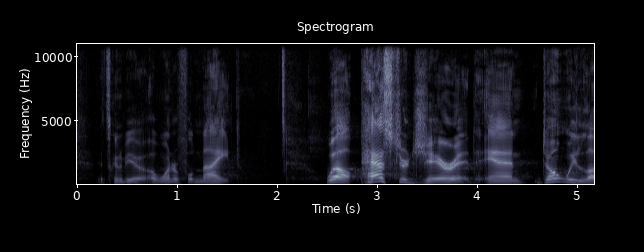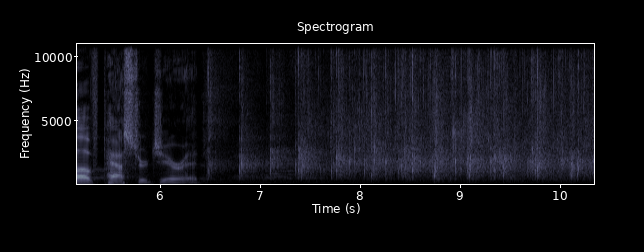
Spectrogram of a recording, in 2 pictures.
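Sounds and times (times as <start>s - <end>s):
speech: 0.2s - 1.7s, 2.5s - 6.6s
audience applause: 6.8s - 10.3s.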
